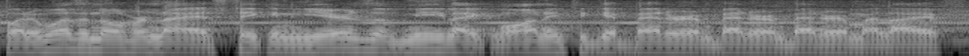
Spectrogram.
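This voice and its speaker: A man's voice: fairly low pitch, steady tone, quick pace, highs cut off, over music. A man giving earnest, encouraging talk in a motivational vlog. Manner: earnest and encouraging, with frequent laughs. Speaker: vlogger.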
